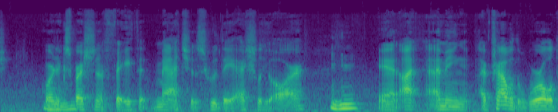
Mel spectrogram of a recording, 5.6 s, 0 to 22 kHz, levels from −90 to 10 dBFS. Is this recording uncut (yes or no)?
yes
